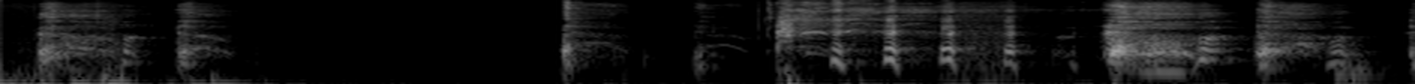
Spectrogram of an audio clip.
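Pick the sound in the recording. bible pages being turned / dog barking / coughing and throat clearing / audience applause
coughing and throat clearing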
